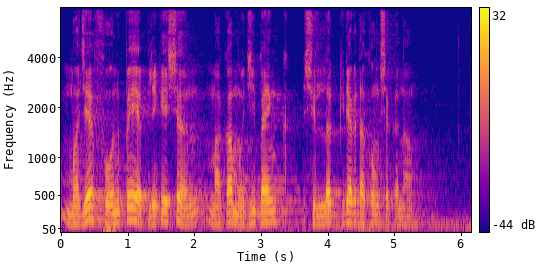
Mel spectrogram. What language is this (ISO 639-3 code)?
kok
